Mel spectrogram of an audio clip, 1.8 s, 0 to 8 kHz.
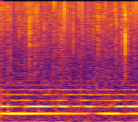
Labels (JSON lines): {"label": "biophony, midshipman", "recorder": "SoundTrap 500"}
